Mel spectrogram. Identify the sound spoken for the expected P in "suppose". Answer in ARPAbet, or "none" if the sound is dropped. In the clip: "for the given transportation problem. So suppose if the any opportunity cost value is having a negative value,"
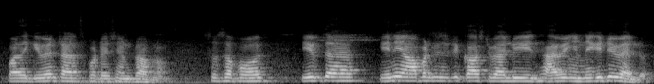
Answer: P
